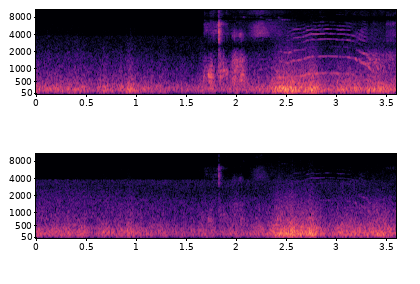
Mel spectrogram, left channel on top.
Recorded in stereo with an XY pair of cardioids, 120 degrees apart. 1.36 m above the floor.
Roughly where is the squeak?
Ahead left.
